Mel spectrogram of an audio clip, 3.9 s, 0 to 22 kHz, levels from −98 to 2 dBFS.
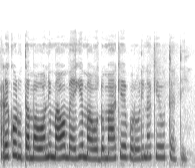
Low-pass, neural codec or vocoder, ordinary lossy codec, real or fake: none; none; none; real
